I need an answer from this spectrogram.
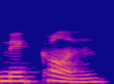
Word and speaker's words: Nikon: the thing is that it's a japanese word right so it comes from nippon kugaku so it's nicon that that that's not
